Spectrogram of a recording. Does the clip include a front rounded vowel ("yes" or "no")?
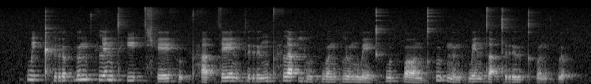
no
